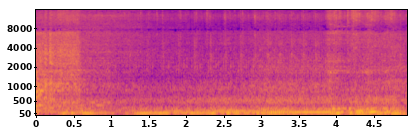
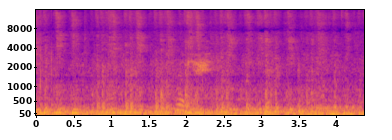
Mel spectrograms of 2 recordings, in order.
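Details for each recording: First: Rebuilt 1953 Chevy 3800 truck engine after cleaning plugs: low, slightly uneven rumble settling into steady idle with no knocks or misses; sounds healthy, though owner thinks too much choke. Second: Rebuilt 1953 Chevy 3800 truck after new coil, points and cleaned plugs: low lumpy uneven idle with heavy rumble, running rough from too much choke; owner also suspects timing off.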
